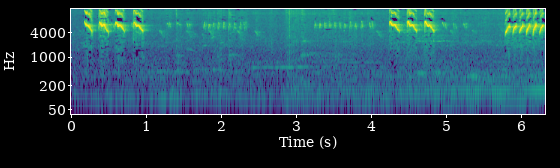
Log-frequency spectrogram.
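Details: White-eye singing in nembak style with konin imitations: groups of three or four loud high chirps separated by soft twittering and pauses, ending in a rapid run of high notes.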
